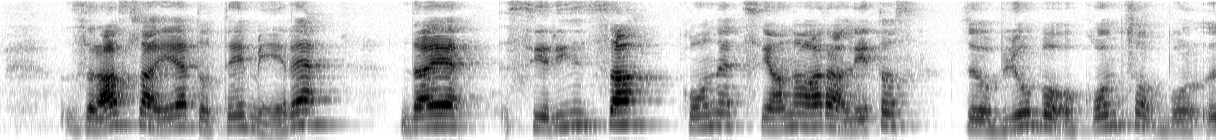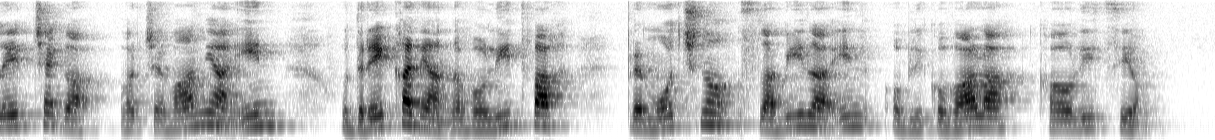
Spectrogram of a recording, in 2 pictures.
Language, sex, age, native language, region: Slovenian, female, 50-59, Slovenian, Drava region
